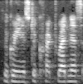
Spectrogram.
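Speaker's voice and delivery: normal talking voice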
